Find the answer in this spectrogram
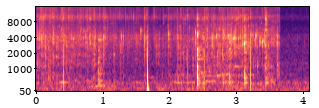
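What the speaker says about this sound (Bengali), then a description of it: "কিছুটা পেঁয়াজ দিয়ে দিলাম আর সাথে দিয়ে দিলাম এখানে একটা তেজপাতা দু টুকরো করে দিচ্ছি আর দুটো দুই টুকরো দারচিনি আর তিন টুকরো এলাচ" Sliced onion, a bay leaf, cinnamon pieces and cardamom pods drop into hot oil and sizzle loudly and steadily. A sharp clink comes from the pan, the frying is stirred a few times, and the crackle drops off near the end.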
